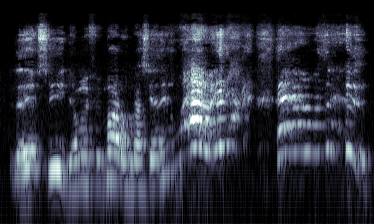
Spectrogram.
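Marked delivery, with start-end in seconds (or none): 0.4-1.8 high, laughing triumphant reply; pitched-up joyful announcement with a laugh; excited news. Retold or imitated. Telling sister the news. 1.8-3.7 very high, slow, laughing shriek; a sister screaming in tearful delight. Retold or imitated.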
